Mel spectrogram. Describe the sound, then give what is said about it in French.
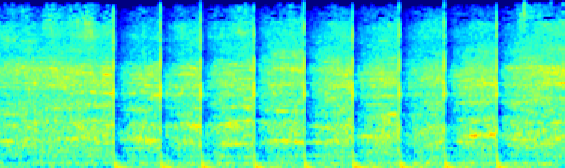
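A packed parliamentary chamber (hémicycle) erupts in overlapping shouts and jeers from members, a dense, loud wall of angry voices with sharp rhythmic bursts, like pounding or clapping, about every half second throughout. “Comme vous pouvez l'entendre, des cris.”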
